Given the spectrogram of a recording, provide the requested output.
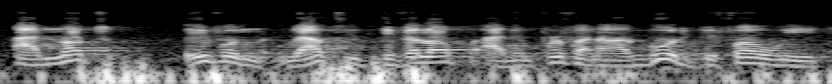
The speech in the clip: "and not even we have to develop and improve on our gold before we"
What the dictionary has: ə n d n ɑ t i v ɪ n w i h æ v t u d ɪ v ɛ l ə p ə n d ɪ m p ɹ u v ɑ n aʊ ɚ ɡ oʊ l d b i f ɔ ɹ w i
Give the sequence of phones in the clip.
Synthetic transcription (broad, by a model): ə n n ɑ t i v ɪ n w i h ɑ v t u d ɪ v ɛ l ə p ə n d ɪ m p ɹ u v ɑ n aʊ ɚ ɡ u d b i f ɔ w i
